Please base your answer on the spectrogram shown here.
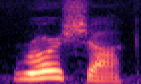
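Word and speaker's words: Rorschach: How to pronounce or roshack. Roarshack. Say it slow for me. Roarshock.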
